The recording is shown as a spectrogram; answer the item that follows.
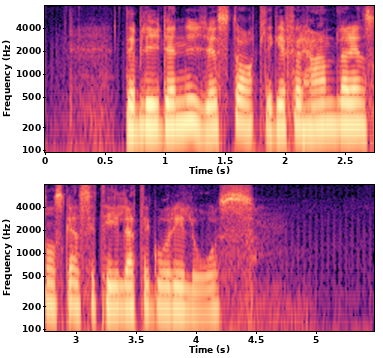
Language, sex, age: Swedish, female, 52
